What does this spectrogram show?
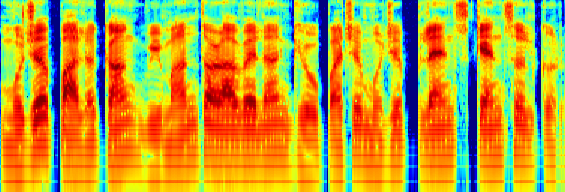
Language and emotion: Goan Konkani, neutral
